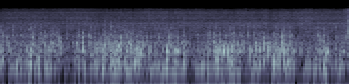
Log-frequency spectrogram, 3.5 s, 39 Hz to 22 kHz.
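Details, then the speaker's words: 1990 BMW E30 325i M20 overheating despite new water pump, fan clutch and thermostat, engine just shut off: irregular bubbling, boiling coolant and steam from thermostat housing bleeder; suspected head gasket, cracked head or block. No water in oil. "you hear the steam coming out of the thermostat housing bleeder valve"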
